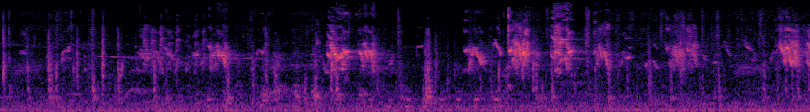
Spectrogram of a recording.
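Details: Little chicks eating rice: softer high cheeps scattered through, a few stronger peeps toward the end, with steady clicking of beaks pecking grain.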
